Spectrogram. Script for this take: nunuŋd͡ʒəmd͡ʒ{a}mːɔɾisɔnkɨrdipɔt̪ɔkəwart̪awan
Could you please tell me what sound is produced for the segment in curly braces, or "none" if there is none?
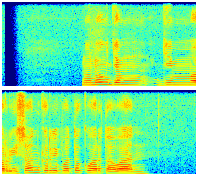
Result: i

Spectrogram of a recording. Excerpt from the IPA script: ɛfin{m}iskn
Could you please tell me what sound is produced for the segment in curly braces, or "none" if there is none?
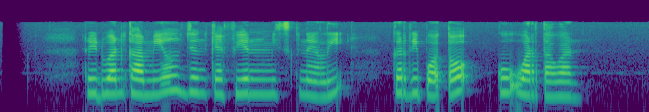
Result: m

